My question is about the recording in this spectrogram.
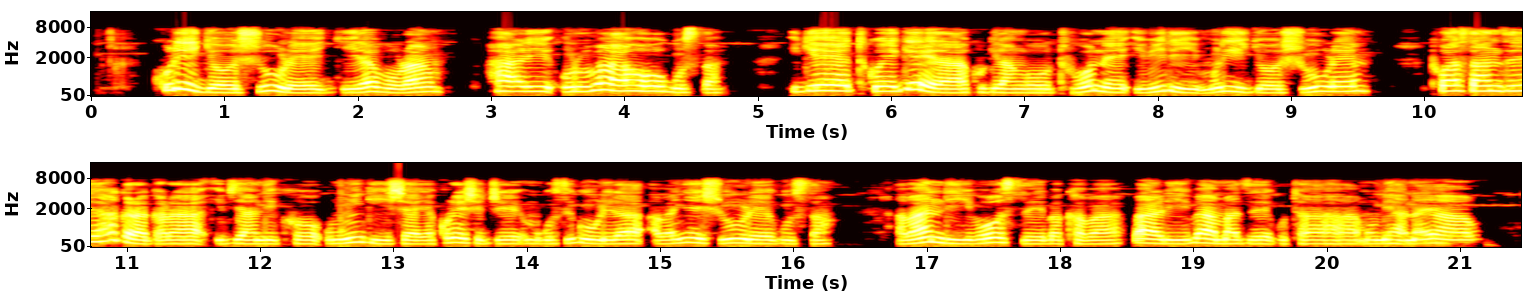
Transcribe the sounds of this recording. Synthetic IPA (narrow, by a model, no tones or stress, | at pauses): kʰuɾiːɾɟo̞ʃuːɾe̞ɟiːɾaβuɾa | haɾiuɾuβaho̞ɡusa | iɡihe̞tukwe̞ːɡe̞ɾakuɡiɾaŋɡo̞tʰuβo̞ne̞ʔiβiɾimuɾiːɾɟo̞ʃuːɾe̞ | twaːsaːnzihehaɡaɾaɡaɾaivjaːndikʰo̞ʔumŋiːɡiʃajako̞ɾe̞ʃe̞d͡ʒe̞muɡusiɡuɾiɾaʔaβaɲe̞ʃuːɾe̞ɡusaː | βaːndiβo̞ːse̞βakʰaβaβaɾiβamaze̞ɡutʰahamumihanajaːβo̞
